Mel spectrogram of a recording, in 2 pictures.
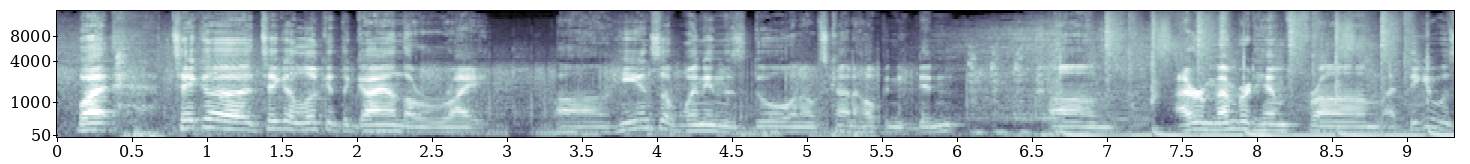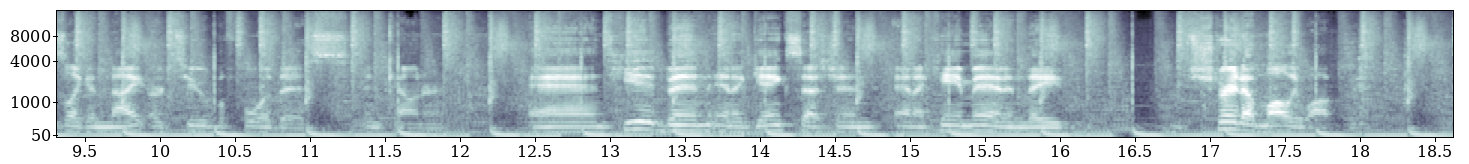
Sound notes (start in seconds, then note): none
